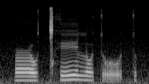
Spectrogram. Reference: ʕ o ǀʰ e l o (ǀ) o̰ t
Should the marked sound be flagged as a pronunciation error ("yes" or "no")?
yes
